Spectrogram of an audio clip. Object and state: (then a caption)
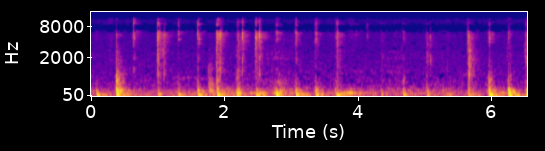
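Kinetic sand slab being cut. A metal spatula or scraper blade, held in both hands with long yellow nails, is pressed and dragged across a flat, solid, palm-sized patty of orange kinetic sand on a pink sheet, cutting into it. About twenty short, dry crunches with sharp bright edges and a dull low thud come at an uneven, quick pace. Each dies away almost at once over a soft hiss.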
